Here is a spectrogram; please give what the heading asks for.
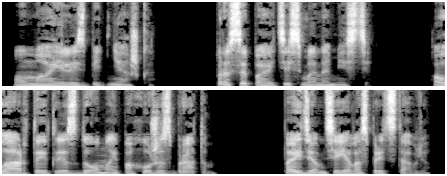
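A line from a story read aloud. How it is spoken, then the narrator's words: Gentle, smiling. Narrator (Russian): Хозяйка Арбисов мягко улыбнулась, и сказала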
